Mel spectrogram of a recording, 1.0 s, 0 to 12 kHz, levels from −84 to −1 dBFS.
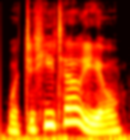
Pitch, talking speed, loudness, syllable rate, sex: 205 Hz, 305 wpm, -12 LUFS, 6.0 syllables/s, female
